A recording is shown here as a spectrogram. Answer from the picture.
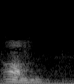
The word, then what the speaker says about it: Om: You'll notice that in this Sanskrit Om, it is frequently written A-U-M in order to pronounce it. Now, it is pronounced from the back of the mouth to the front of the mouth through the middle of the mouth.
